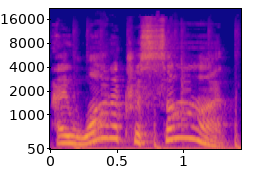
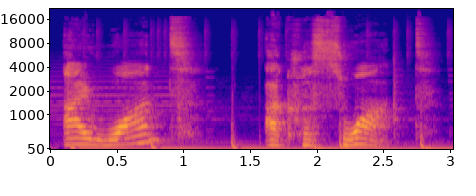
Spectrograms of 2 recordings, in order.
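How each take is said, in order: First: Croissant is said in the ordinary way. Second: Croissant is said in an odd, unusual way. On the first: "I kept saying this over and over" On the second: "For no reason at all, I said"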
